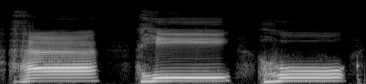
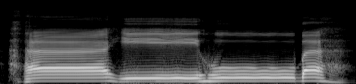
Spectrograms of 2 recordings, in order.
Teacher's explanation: Tapi kalau hak besar dia pita suaranya membuka sehingga ada nafas yang mengalir.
